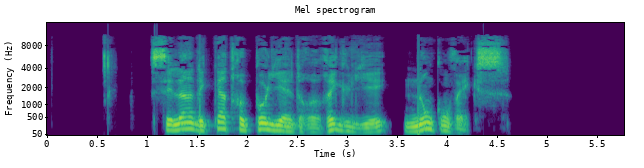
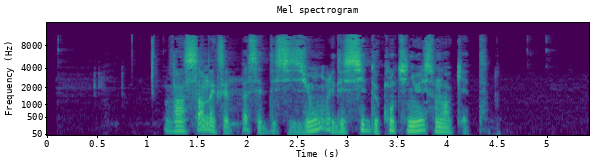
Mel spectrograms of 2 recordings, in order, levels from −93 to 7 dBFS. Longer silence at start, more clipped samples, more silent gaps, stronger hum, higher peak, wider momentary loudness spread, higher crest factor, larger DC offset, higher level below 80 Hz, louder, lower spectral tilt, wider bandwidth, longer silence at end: second, 0.55 s vs 1.05 s; neither; first, 0.72-1.02 s, 3.44-3.56 s vs none; neither; first, 0 dBFS vs -4 dBFS; second, 14 LU vs 18 LU; second, 16 dB vs 22 dB; neither; first, -46 dBFS vs -56 dBFS; first, -14 LUFS vs -22 LUFS; about the same, -3.5 dB/octave vs -2.5 dB/octave; about the same, 11.5 kHz vs 11.5 kHz; about the same, 1.15 s vs 1.05 s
